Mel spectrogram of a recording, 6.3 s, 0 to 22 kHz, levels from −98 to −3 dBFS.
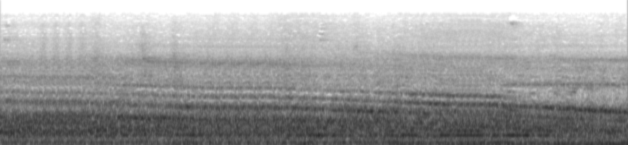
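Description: A stuttering loop of the same short block, played three extra times, is heard from 0.46 to 0.85 s (a 128 ms block), 2.19 to 2.77 s (192 ms) and 4.62 to 4.82 s (64 ms). These are repeated frames: a run of compressed frames, probably four, six and two of them, was written again, lengthening the audio by 384, 576 and 192 ms.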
